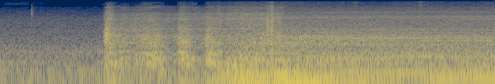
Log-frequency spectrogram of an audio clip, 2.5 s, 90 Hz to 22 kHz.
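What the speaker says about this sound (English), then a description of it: "I'll just start the engine for you." A 7th-generation Toyota Celica is started up close: a short starter crank, then the engine catches with a rising rev and settles into a smooth, even idle, with no voices.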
